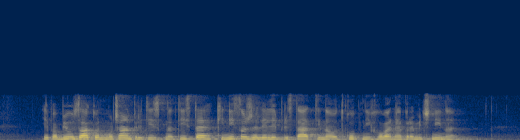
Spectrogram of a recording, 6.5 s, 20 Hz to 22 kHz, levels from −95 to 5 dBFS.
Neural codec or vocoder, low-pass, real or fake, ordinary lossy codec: none; 7.2 kHz; real; none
